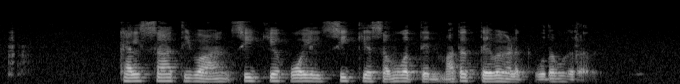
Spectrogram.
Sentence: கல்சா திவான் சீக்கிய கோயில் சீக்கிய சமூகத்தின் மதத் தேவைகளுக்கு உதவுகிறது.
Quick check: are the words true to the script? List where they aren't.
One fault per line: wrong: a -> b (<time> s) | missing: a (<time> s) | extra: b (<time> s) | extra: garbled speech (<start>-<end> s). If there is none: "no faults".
no faults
